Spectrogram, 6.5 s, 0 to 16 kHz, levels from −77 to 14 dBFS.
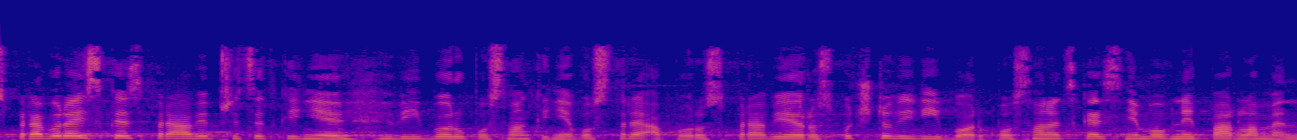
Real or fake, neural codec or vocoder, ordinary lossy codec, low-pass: real; none; MP3, 48 kbps; 10.8 kHz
